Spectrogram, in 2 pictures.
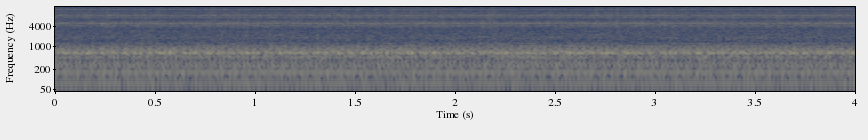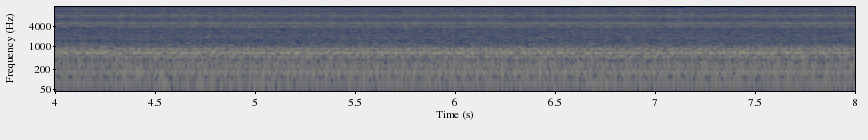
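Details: Steady, unbroken mechanical hum with a constant airy hiss from a running compressor aerosol nebulizer, used as white noise.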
